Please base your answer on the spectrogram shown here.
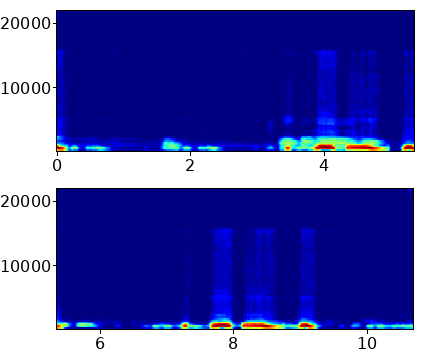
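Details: Decoy spotted dove cooing and calling in the 'giọng thổ sấm thúc' style: soft low murmured notes leading into louder sweeping coos that rise then fall, a rougher burst in between, the pattern repeating twice.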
